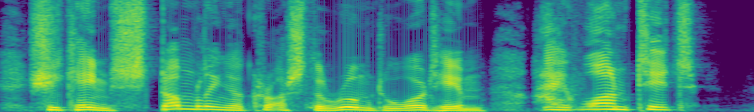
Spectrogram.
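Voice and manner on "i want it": plainly stated without fuss, simple, high-pitched. A woman comes stumbling across the room toward a man, speaking quietly. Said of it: "she said quietly".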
